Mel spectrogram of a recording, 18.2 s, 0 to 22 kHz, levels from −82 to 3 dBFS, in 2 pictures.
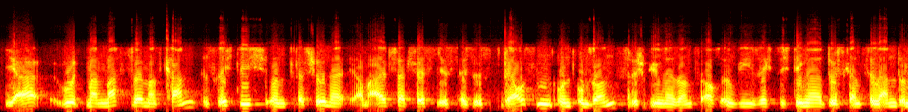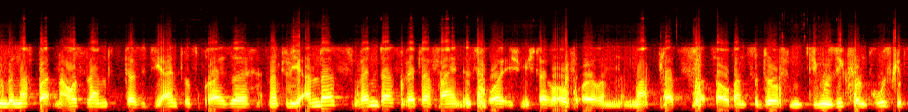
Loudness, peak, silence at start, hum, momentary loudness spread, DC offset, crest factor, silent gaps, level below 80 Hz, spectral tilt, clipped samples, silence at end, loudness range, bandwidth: -10 LUFS; 0 dBFS; 0.05 s; none; 4 LU; under 0.1%; 10 dB; none; -48 dBFS; -6.5 dB/octave; under 0.1%; 0.05 s; 1 LU; 7.6 kHz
